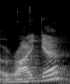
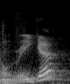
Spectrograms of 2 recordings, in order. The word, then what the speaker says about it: Riga: home region of uh ryga riga depending on how you want to pronounce it uh we've got a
